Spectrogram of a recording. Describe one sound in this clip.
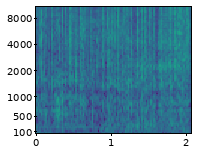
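Scissors snip through a plastic wrapper.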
